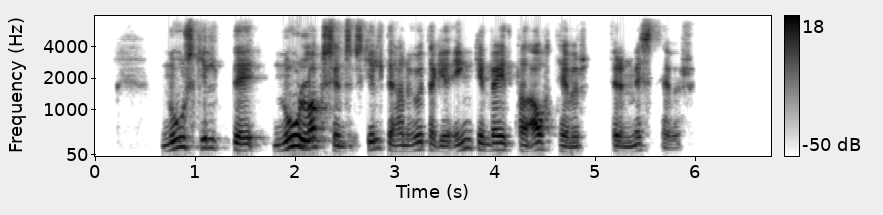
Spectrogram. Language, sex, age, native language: Icelandic, male, 30-39, Icelandic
